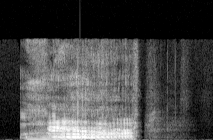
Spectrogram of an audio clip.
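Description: A man's acted groan of pain, about a second long, low and strained.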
